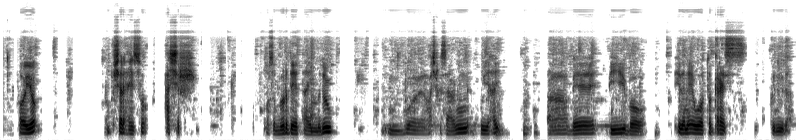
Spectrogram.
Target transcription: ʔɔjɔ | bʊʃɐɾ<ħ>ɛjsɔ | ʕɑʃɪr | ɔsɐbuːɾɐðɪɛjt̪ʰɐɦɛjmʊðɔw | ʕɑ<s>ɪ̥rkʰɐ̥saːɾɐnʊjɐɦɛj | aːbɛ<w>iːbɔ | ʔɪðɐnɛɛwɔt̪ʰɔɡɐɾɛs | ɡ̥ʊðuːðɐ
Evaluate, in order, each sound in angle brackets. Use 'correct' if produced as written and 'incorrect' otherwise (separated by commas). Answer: correct, incorrect, incorrect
